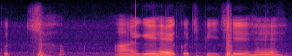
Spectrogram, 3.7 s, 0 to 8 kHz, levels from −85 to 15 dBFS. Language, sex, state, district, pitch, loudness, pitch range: Hindi, female, Haryana, Rohtak, 195 Hz, -18 LUFS, 190-210 Hz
